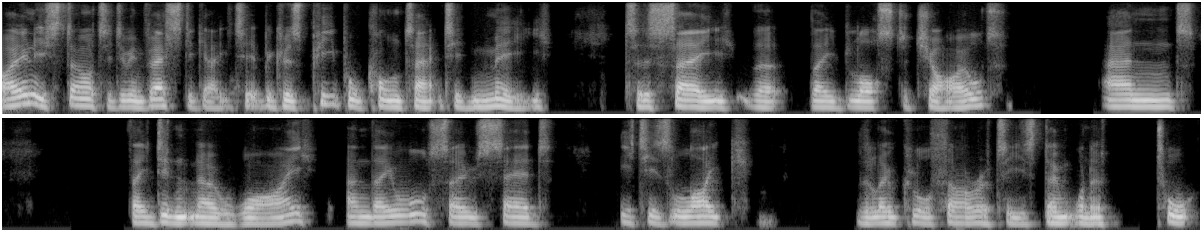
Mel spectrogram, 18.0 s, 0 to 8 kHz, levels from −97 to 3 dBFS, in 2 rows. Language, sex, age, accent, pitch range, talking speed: English, male, 50-69, British, 115-125 Hz, 120 wpm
